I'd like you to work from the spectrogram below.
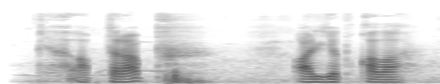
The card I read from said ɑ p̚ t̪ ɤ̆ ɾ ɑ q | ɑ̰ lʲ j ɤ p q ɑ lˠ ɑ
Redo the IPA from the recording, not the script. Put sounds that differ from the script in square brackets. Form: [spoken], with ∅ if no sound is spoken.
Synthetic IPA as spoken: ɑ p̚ t̪ ɤ̆ ɾ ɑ [p] | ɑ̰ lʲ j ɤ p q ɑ lˠ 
